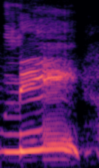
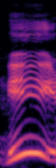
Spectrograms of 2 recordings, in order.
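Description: First: It sounds amazed and disbelieving. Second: It sounds proud and boastful.

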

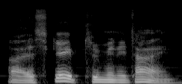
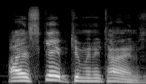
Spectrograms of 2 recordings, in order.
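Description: First: It is said without the intended character voice. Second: It is said in a put-on character voice. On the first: The speaker calls it wrong. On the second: The speaker calls it right.

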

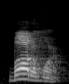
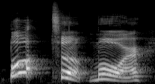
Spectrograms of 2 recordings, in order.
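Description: First: The middle consonant sounds like a d. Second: The middle consonant is a clear t sound. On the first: This is how locals say the name. "Everyone pronounces it with a D" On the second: This is how outsiders say the name. "nobody that's from there says Baltimore"

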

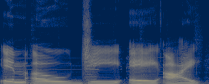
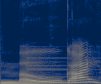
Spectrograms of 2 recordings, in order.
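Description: First: It is spelled out letter by letter. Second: It is said as one word. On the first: "some people seem to say M-O-G-A-I" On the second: "some people seem to say mo guy"

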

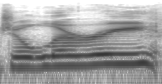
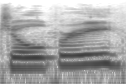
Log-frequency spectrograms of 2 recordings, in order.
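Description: First: An extra vowel sound comes before the final 'ry'. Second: No extra vowel sound comes before the final 'ry'. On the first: The speaker calls it wrong. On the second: The speaker calls it right.

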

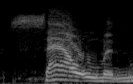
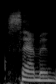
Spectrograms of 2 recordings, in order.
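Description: First: The L sound is pronounced. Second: The L sound is silent. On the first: The speaker calls it wrong. "With the L" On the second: The speaker calls it right. "teaching me that it was salmon"

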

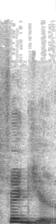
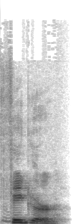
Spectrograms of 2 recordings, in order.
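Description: First: The ending has a y sound, like 'gyer'. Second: The ending has no y sound, like 'ger'.

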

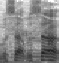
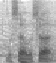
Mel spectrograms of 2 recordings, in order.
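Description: First: It is said with high energy. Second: It is said with low energy.

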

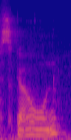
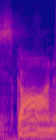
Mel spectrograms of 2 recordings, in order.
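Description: First: The word is said in a non-British pronunciation. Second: The word is said in a British pronunciation.

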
